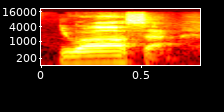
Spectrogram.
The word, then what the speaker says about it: Yuasa: Yuasa.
